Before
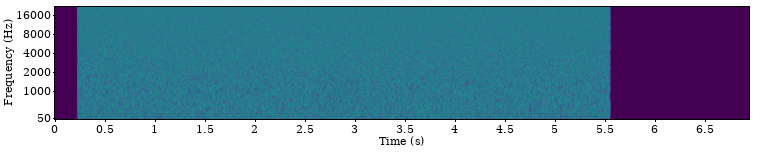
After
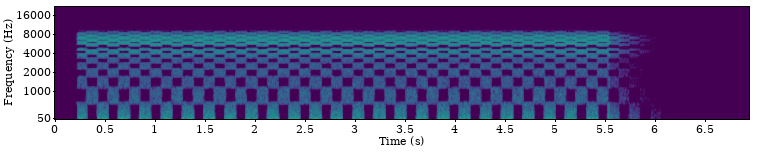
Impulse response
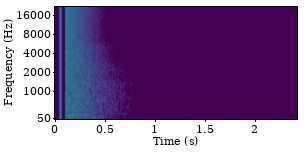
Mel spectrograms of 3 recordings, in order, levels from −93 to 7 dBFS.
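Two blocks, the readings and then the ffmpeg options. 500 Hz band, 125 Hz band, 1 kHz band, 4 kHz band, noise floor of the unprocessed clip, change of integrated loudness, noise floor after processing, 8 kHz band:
−10.0 dB, +1.5 dB, −14.5 dB, −3.0 dB, below −85 dBFS, −3.0 dB, below −85 dBFS, +2.5 dB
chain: -filter_complex "[0:a]lowshelf=frequency=80:gain=12,bandreject=frequency=97.81:width_type=h:width=4,bandreject=frequency=195.62:width_type=h:width=4,bandreject=frequency=293.43:width_type=h:width=4,bandreject=frequency=391.24:width_type=h:width=4,bandreject=frequency=489.05:width_type=h:width=4,bandreject=frequency=586.86:width_type=h:width=4,bandreject=frequency=684.67:width_type=h:width=4,bandreject=frequency=782.48:width_type=h:width=4,bandreject=frequency=880.29:width_type=h:width=4,bandreject=frequency=978.1:width_type=h:width=4,bandreject=frequency=1075.91:width_type=h:width=4,bandreject=frequency=1173.72:width_type=h:width=4,bandreject=frequency=1271.53:width_type=h:width=4,bandreject=frequency=1369.34:width_type=h:width=4,bandreject=frequency=1467.15:width_type=h:width=4,bandreject=frequency=1564.96:width_type=h:width=4,bandreject=frequency=1662.77:width_type=h:width=4,bandreject=frequency=1760.58:width_type=h:width=4,bandreject=frequency=1858.39:width_type=h:width=4,bandreject=frequency=1956.2:width_type=h:width=4,bandreject=frequency=2054.01:width_type=h:width=4,bandreject=frequency=2151.82:width_type=h:width=4,bandreject=frequency=2249.63:width_type=h:width=4,bandreject=frequency=2347.44:width_type=h:width=4,bandreject=frequency=2445.25:width_type=h:width=4,bandreject=frequency=2543.06:width_type=h:width=4,bandreject=frequency=2640.87:width_type=h:width=4,bandreject=frequency=2738.68:width_type=h:width=4,bandreject=frequency=2836.49:width_type=h:width=4,bandreject=frequency=2934.3:width_type=h:width=4,bandreject=frequency=3032.11:width_type=h:width=4,bandreject=frequency=3129.92:width_type=h:width=4,bandreject=frequency=3227.73:width_type=h:width=4,bandreject=frequency=3325.54:width_type=h:width=4,bandreject=frequency=3423.35:width_type=h:width=4,bandreject=frequency=3521.16:width_type=h:width=4,bandreject=frequency=3618.97:width_type=h:width=4,bandreject=frequency=3716.78:width_type=h:width=4,bandreject=frequency=3814.59:width_type=h:width=4,acrossover=split=380|5700[link_01][link_02][link_03];[link_01]acontrast=74[link_04];[link_02]aeval=exprs='val(0)*sin(2*PI*1500*n/s)':channel_layout=same[link_05];[link_03]alimiter=level_in=5.5dB:limit=-24dB:level=0:latency=1,volume=-5.5dB[link_06];[link_04][link_05][link_06]amix=inputs=3:normalize=0,aexciter=amount=12.9:drive=7.3:freq=4600,asuperstop=centerf=5000:order=12:qfactor=7.2,aresample=16000,aresample=44100,asplit=2[link_07][link_08];[1:a]atrim=start_sample=2205,asetrate=39690,aresample=44100[link_09];[link_08][link_09]afir=irnorm=-1:irlink=0,volume=-17.5dB[link_10];[link_07][link_10]amix=inputs=2:normalize=0,afftfilt=real='re*gt(sin(2*PI*4.7*pts/sr)*(1-2*mod(floor(b*sr/1024/560),2)),0)':imag='im*gt(sin(2*PI*4.7*pts/sr)*(1-2*mod(floor(b*sr/1024/560),2)),0)':win_size=1024:overlap=0.75,volume=-7.5dB"

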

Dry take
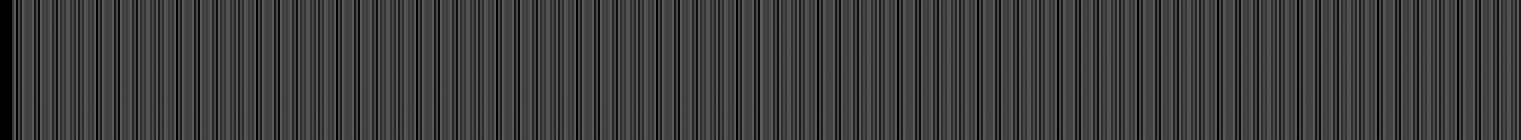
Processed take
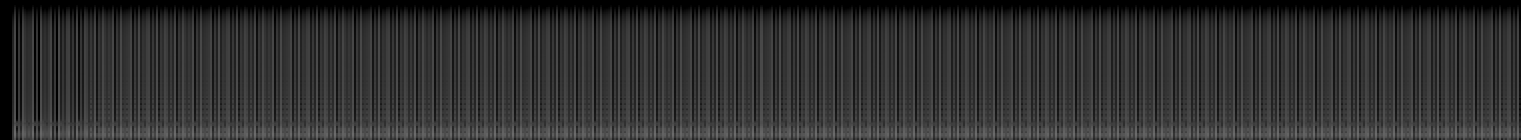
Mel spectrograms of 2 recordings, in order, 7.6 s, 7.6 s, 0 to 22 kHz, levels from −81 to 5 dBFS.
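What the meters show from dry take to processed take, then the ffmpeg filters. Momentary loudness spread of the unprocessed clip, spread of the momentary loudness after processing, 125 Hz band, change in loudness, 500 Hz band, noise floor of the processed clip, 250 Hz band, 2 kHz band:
0 LU, 0 LU, +3.5 dB, −8.5 dB, −2.0 dB, −51 dBFS, +4.0 dB, −5.5 dB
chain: -af "lowpass=11000,equalizer=frequency=190:width_type=o:width=2.5:gain=11.5,bandreject=frequency=480:width=12,aecho=1:1:384:0.316,volume=-6.5dB"

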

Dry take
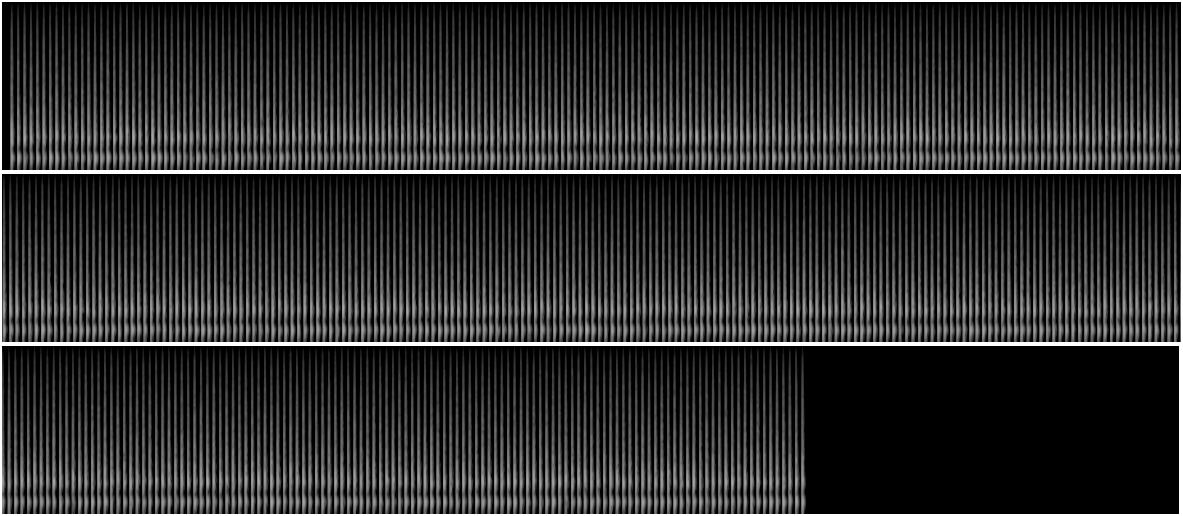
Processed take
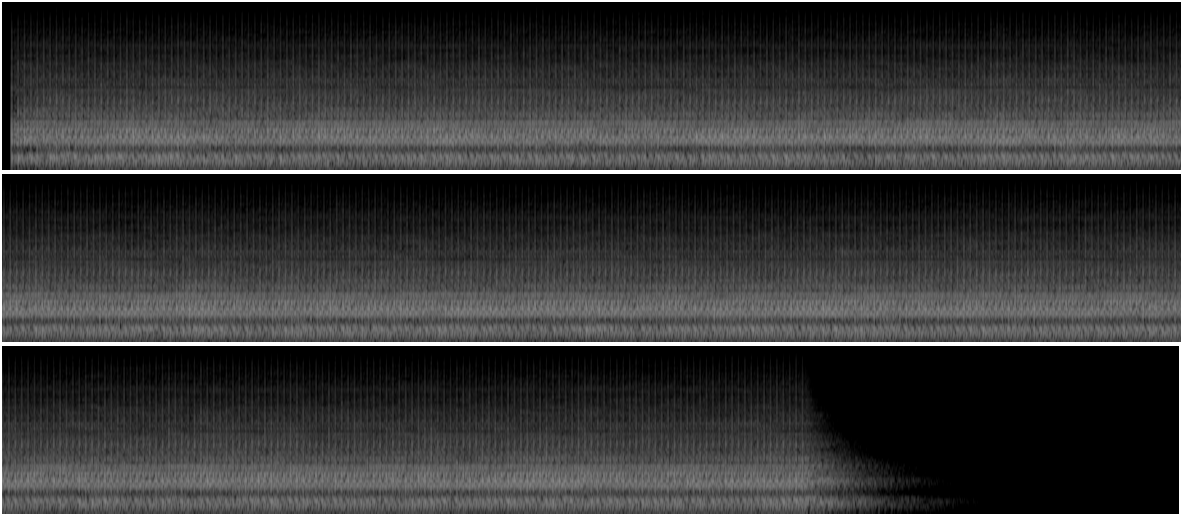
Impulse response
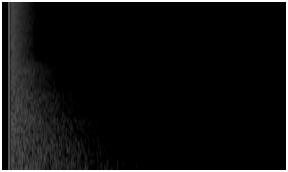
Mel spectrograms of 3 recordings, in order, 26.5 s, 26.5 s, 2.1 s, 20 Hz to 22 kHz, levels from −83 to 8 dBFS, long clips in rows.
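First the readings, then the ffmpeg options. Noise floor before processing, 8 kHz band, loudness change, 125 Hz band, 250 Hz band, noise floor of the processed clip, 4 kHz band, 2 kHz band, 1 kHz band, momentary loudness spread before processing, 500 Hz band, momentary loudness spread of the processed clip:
−81 dBFS, −11.0 dB, −8.5 dB, −7.5 dB, −9.5 dB, below −85 dBFS, −10.0 dB, −9.0 dB, −8.0 dB, 1 LU, −8.0 dB, 1 LU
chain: -filter_complex "[1:a]atrim=start_sample=2205[link_01];[0:a][link_01]afir=irnorm=-1:irlink=0,volume=-7.5dB"

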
